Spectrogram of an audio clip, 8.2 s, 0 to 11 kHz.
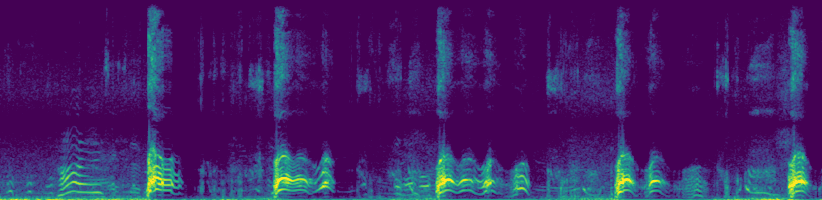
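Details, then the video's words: Chihuahua barking, filmed in macro with a Kodak Zi8: high-pitched, harmonic yaps and whiny squeals arriving irregularly every second or two, some barks sliding up and down in pitch, with low background rumble. "chihuahua barking"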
